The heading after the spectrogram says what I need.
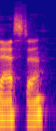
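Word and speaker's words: Aesther: do anything to protect that's fantastic it is Esther I know how you pronounce that a-a-e-s-t-h-e-r yes there we go excellent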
